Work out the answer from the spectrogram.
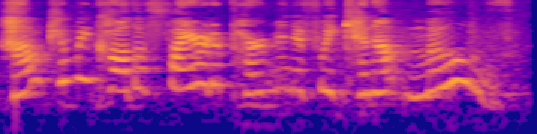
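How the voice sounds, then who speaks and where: A shrill, panicky storybook wife cries out in high, loud bursts, as a woman reading aloud puts her on. Her voice leaps up and down with alarm, bright and sharp. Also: expressive, a little slow, slight background noise, full character voice. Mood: protesting.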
